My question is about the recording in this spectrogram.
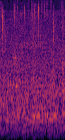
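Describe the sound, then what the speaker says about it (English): Heavy, drenching rain pours down outdoors, a dense, steady hiss of drops filling the whole second at moderate level with no pauses. "It's absolutely drenching,"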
